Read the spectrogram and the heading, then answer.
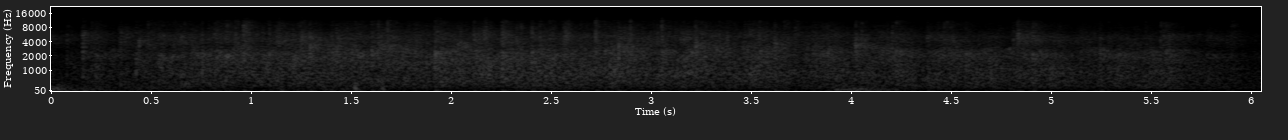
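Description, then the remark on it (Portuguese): An audience at a night church service applauding, a steady, dense wash of many hands clapping that holds at an even level for several seconds before easing slightly at the end. “Aplaudem nesta noite.”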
